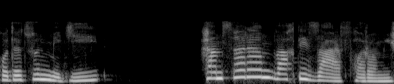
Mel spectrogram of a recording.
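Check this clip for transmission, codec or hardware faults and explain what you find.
No faults can be heard in this speech.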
